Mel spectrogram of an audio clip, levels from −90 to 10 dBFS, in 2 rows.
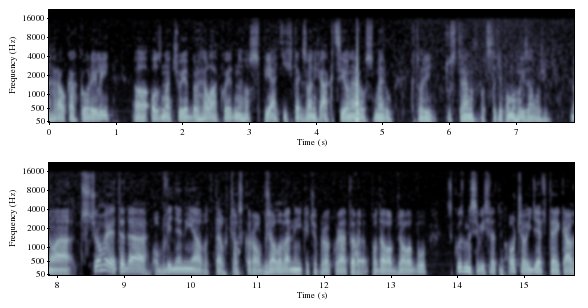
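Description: Across the whole clip the background sinks to near silence speckled with twinkling specks. This is overdone noise removal: the reduction was set so strong that bands near its noise estimate are pushed almost to zero, taking quiet parts of the voice with them.

Short chirps and bursts of noise cut in at 0.43–0.46 s (faint), 4.60–4.63 s (a loud blip), 8.00–8.02 s just before "a z čoho je", 10.60–10.72 s between "obvinený alebo teda už" and "obžalovaný keďže", 12.37–12.55 s (the longest, loud) between "obžalovaný keďže" and "podal obžalobu", and 14.65–14.74 s. Each is a corrupt frame decoded. Damaged bits in one or a few compressed frames were played anyway, putting energy at the wrong frequencies for the length of those frames.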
